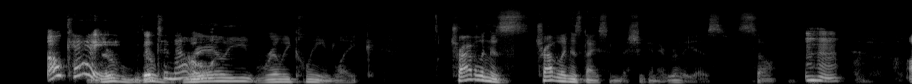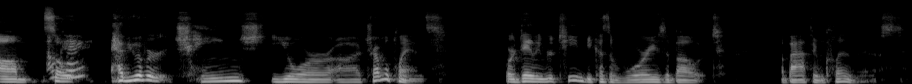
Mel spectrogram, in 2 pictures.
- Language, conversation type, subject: English, unstructured, How does the cleanliness of public bathrooms affect your travel experience?
- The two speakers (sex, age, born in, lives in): female, 30-34, United States, United States; male, 50-54, United States, United States
- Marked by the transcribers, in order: none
